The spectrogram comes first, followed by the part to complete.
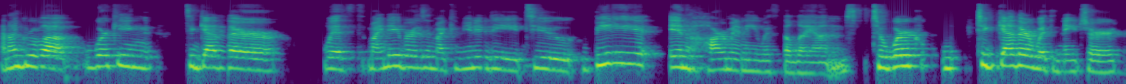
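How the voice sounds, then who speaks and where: A woman from the United States moderating an online panel over a video call, welcoming each speaker. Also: medium pitch. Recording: roomy, distant from mic.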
